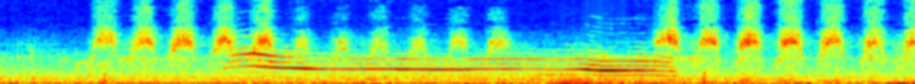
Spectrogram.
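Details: Mother street cat, newly given birth, her kittens not yet found: one long drawn-out meow lasting about two seconds, steady then dipping at the end, over a rhythmic series of soft rustling thuds.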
